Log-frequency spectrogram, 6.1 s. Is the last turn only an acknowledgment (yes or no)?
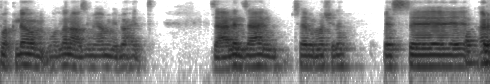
no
